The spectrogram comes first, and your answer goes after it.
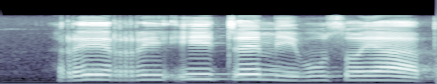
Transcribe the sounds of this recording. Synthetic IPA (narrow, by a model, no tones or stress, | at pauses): ririʔitʼɛmiβusɔjaːpʼ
